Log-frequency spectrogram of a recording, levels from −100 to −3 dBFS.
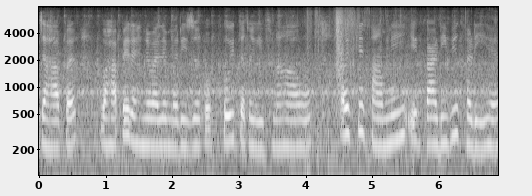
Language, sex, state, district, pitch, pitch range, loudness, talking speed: Hindi, female, Uttar Pradesh, Jyotiba Phule Nagar, 220 Hz, 215-235 Hz, -17 LUFS, 175 wpm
